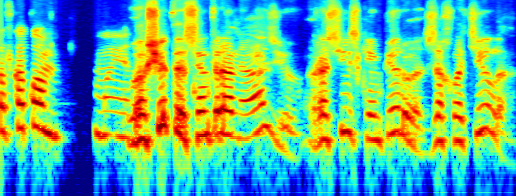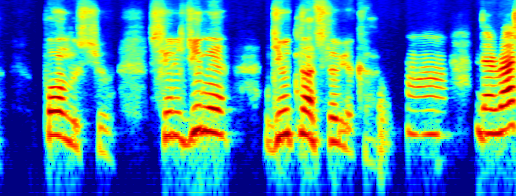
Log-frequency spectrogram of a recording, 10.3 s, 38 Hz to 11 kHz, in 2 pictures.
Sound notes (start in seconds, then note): 0.0 asking question in Russian to father; 5.0 in Russian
